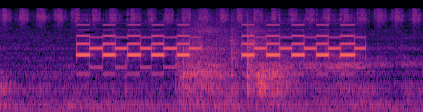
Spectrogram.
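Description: Mobile phone ringing: an electronic ringtone in two short bursts of about half a second each, made of rapid, pulsed high beeps.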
